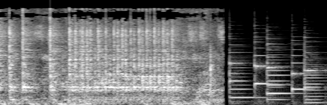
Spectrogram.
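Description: Metal spatulas tapping and scraping rapidly on a teppanyaki griddle amid restaurant noise. About three seconds in it cuts off abruptly to a melodic music track of clear, separate notes.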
